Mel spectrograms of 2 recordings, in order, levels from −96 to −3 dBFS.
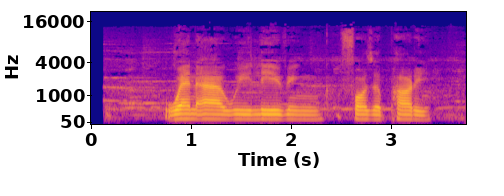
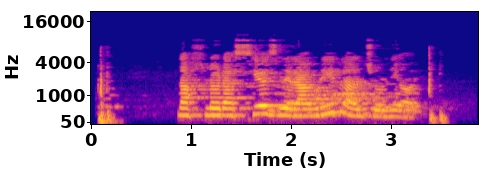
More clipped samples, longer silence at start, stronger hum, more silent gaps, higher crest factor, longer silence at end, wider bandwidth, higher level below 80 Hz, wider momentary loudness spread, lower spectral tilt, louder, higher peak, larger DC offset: neither; about the same, 0.1 s vs 0.05 s; neither; neither; about the same, 20 dB vs 18 dB; second, 0 s vs 0.35 s; first, 14 kHz vs 9.2 kHz; second, -68 dBFS vs -38 dBFS; first, 18 LU vs 15 LU; about the same, -5.5 dB/octave vs -5 dB/octave; second, -20 LUFS vs -16 LUFS; about the same, 0 dBFS vs 0 dBFS; neither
